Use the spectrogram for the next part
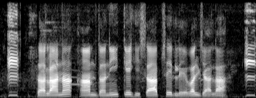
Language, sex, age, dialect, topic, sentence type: Bhojpuri, male, 18-24, Western, banking, statement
